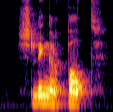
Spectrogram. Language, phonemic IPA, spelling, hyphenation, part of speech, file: Dutch, /ˈslɪ.ŋərˌpɑt/, slingerpad, slin‧ger‧pad, noun, Nl-slingerpad.ogg
- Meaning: a winding path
